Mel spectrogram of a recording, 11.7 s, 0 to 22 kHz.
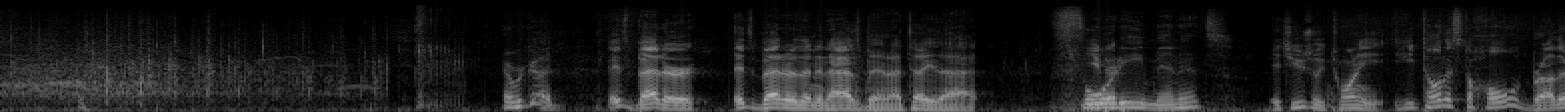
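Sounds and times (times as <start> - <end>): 
small group clapping: 0.0 - 3.0
speech: 0.6 - 0.8, 3.8 - 11.7.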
